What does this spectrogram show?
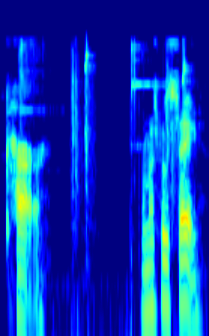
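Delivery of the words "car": "car" with the R said like the letter's name; "car", ending just like the letter R. Shown as a demonstration. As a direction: demonstrate "car" with a full "ar" sound. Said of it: "like I'm pronouncing just a letter".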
